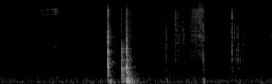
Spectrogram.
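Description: Scissors trimming paper for a craft project, a few short snips and rustles with one sharp, louder cut cluster near the middle, close and alone.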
